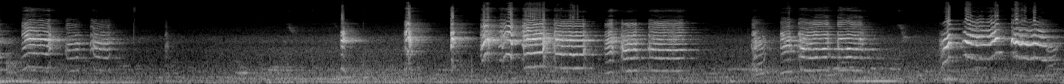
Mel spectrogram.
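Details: Baby parrot giving harsh, raspy squawks in irregular bursts that grow louder and more frequent after the first few seconds, with a quiet low hum underneath.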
